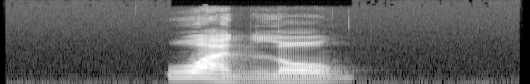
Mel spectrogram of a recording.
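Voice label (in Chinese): "万隆", Mandarin Chinese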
